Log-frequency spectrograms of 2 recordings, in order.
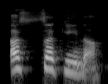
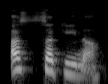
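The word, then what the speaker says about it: السكينة: लाम लगा हुआ है अस सकीना या मैं पढ़ रही हूं अस सकीना अरहमा इसे मैंने पढ़ा अरहमा अल मला इसे मैंने प्रोनाउंस किया अल मलाइका तो क्या फर्क नजर आ रहा है आपको इन दोनों लफ्जों में लाम नहीं पढ़ी और अल मलायका में मैं लाम पढ़ रही हूं जहां मुझे लाम नहीं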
